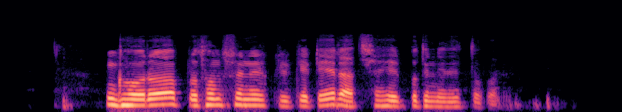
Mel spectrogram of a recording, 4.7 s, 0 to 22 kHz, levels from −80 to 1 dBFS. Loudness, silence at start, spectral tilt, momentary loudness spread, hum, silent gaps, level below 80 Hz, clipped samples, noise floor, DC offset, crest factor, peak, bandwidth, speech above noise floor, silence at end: -16 LUFS; 0.45 s; -8.5 dB/octave; 14 LU; none; none; -58 dBFS; under 0.1%; -64 dBFS; under 0.1%; 16 dB; -2 dBFS; 6.8 kHz; 48 dB; 0.95 s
